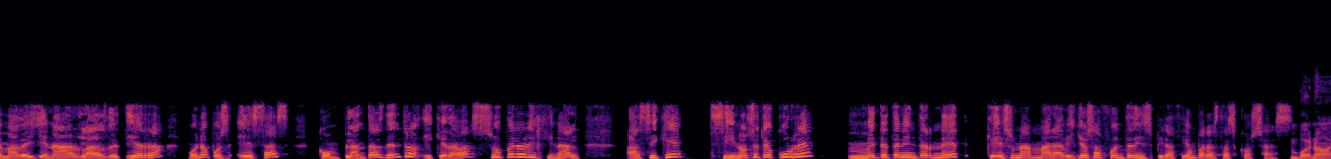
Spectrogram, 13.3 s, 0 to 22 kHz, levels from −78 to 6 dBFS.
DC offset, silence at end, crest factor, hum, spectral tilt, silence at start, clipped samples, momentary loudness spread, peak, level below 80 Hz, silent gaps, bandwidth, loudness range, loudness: under 0.1%; 0 s; 14 dB; none; -3 dB/octave; 0 s; under 0.1%; 7 LU; -10 dBFS; -70 dBFS; 3.11-3.18 s, 6.17-6.23 s, 8.37-8.47 s, 9.78-9.86 s; 8.4 kHz; 1 LU; -24 LUFS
